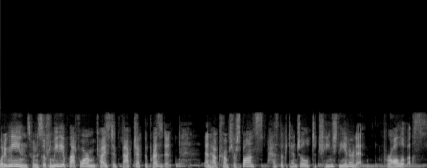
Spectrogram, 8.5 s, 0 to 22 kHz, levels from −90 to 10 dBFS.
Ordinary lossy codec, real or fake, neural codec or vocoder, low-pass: AAC, 32 kbps; fake; codec, 16 kHz, 4.8 kbps, FACodec; 7.2 kHz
